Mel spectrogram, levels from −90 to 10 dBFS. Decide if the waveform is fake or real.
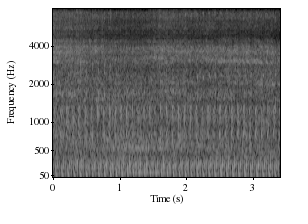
fake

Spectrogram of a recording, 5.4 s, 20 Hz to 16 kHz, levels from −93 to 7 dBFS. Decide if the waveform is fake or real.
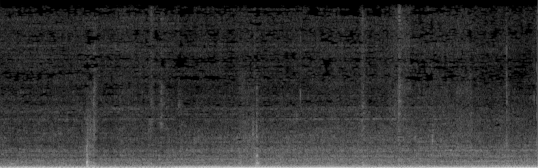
real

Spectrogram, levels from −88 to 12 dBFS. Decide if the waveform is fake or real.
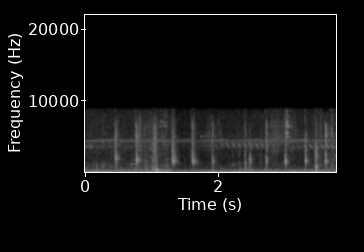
real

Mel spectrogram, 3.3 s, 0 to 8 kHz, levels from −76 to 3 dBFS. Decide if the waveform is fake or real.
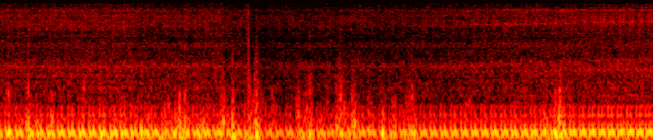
real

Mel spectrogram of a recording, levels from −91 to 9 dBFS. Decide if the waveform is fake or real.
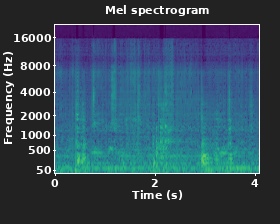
fake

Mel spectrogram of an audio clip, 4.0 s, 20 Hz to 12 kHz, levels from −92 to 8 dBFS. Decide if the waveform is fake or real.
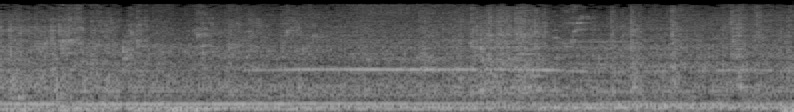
real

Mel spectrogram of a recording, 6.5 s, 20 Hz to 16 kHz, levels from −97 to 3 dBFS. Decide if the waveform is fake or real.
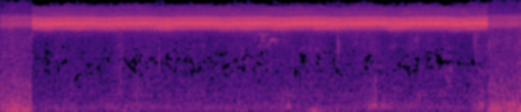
real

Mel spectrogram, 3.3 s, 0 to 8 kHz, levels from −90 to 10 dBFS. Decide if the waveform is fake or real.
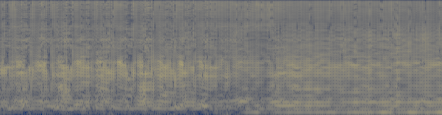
fake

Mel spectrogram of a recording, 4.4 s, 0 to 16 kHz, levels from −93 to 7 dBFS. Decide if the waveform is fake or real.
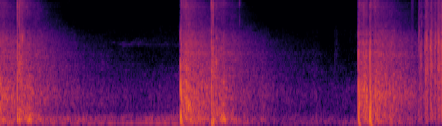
real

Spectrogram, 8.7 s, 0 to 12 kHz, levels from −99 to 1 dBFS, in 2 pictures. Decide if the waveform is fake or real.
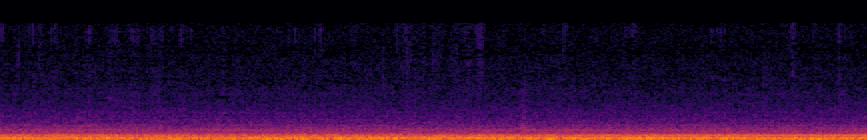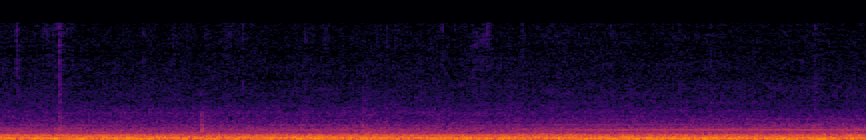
real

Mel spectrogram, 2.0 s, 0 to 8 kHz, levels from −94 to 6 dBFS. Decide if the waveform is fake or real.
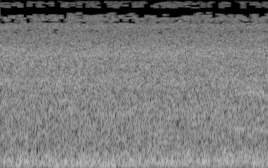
real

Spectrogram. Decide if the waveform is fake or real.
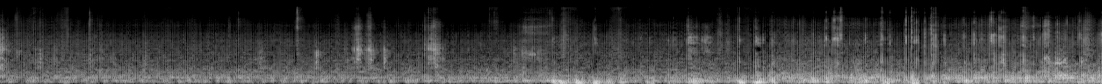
fake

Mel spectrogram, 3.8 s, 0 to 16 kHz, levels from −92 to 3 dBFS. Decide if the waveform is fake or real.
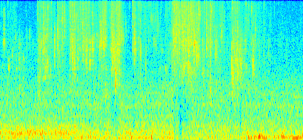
real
